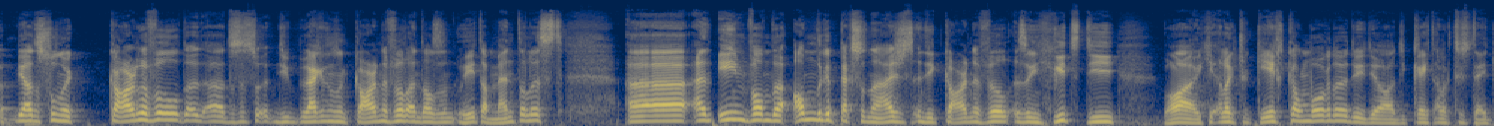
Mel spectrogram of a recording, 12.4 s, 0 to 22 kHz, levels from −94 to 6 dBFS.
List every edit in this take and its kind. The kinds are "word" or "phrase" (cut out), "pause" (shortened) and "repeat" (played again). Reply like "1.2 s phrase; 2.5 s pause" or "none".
5.9 s word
